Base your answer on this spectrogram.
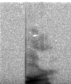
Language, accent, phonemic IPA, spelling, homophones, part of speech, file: English, US, /boɹ/, bore, boar / Bohr, verb / noun, En-us-bore.ogg
- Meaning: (verb) 1. To inspire boredom in somebody 2. To make a hole through something 3. To make a hole with, or as if with, a boring instrument; to cut a circular hole by the rotary motion of a tool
